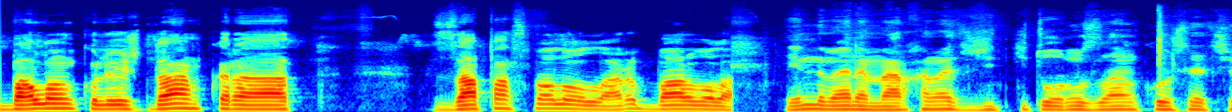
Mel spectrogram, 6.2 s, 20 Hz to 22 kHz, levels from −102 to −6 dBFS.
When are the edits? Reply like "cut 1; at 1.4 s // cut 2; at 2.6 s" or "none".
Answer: cut 1; at 3.7 s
